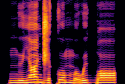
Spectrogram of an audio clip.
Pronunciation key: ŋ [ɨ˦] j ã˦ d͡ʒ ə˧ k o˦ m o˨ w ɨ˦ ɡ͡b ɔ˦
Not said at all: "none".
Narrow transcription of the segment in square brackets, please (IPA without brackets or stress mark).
ɨ˨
